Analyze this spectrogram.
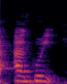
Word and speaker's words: agreed: Aquí la pronunciación sería agreed.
